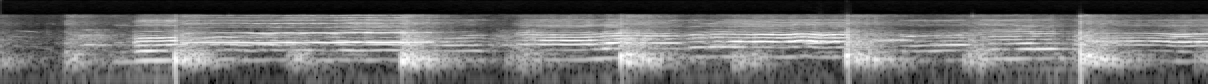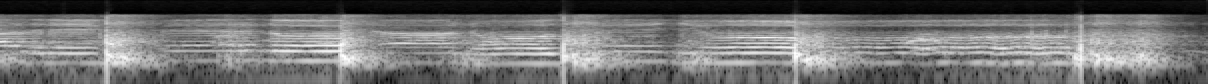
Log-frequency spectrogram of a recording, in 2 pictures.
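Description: Slow religious hymn sung with long held notes over a regular beat that falls about once a second.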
